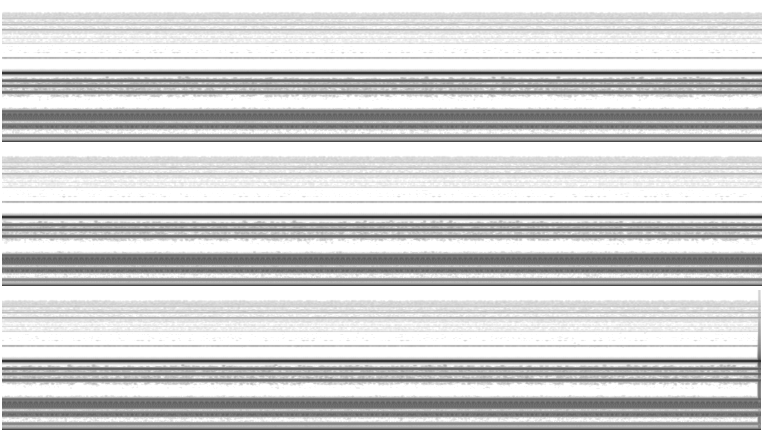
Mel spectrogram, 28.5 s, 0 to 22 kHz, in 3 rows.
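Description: Synthesized 190 Hz 'healing frequency' tone, presented as a treatment for dental abscesses. A low steady hum is layered with several higher steady tones, the loudest a high, thin whine, and all of it holds unchanged with no rhythm or breaks.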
